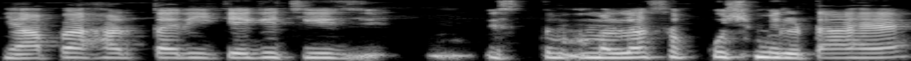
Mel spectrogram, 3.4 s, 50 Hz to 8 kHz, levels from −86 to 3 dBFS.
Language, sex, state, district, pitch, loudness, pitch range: Hindi, female, Uttar Pradesh, Muzaffarnagar, 225 Hz, -15 LUFS, 215-240 Hz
